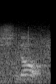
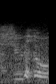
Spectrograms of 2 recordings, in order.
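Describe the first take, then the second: First: The vowel after the sh is nearly silent. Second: The vowel after the sh is clearly pronounced. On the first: The speaker calls it right. "the U is relatively silent" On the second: The speaker calls it wrong. "like most Americans pronounce"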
